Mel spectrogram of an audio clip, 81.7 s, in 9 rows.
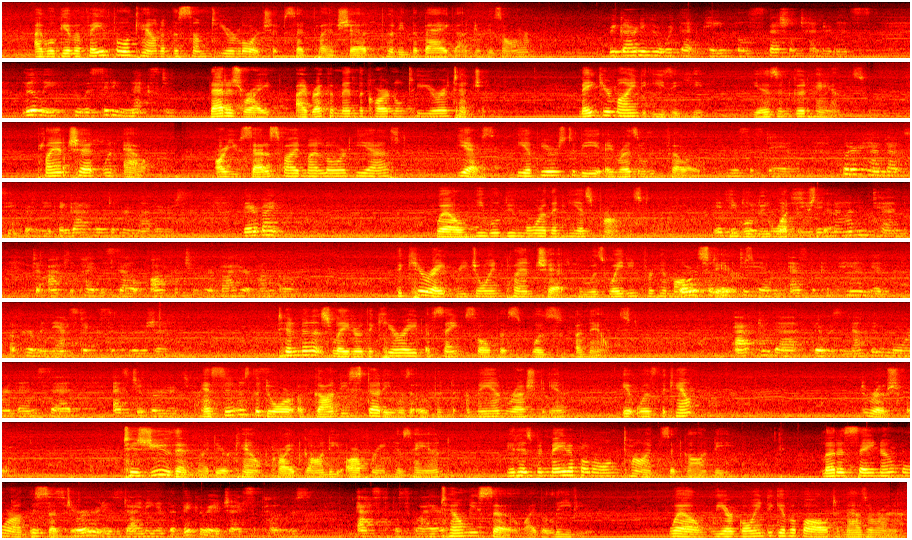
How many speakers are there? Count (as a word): two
